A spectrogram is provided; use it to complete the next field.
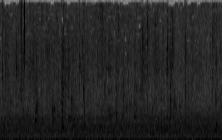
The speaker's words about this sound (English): And the rain is dripping into the river water and making ripples on the surface.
